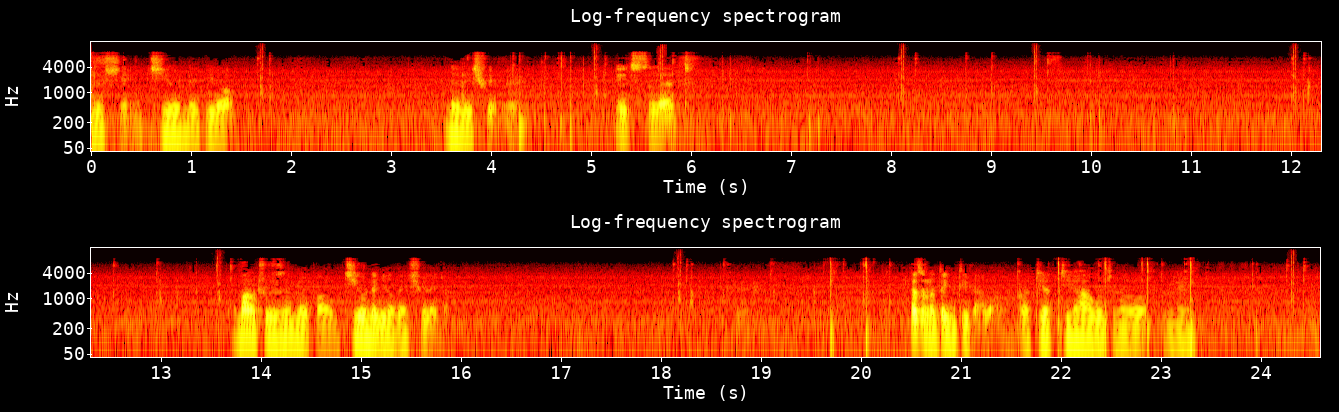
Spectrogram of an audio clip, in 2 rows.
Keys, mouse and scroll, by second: 0.3 g, 4.4 ctrl+Tab, 5.6-7.4 drag, 6.2 KP_3, 7.1 g, 8.7 middle click, 9.4 click, 9.9 KP_3, 10.7 g, 12.5 middle click, 14.1 KP_3, 14.9 g, 18.3 click, 18.6 middle click, 24.2 right click.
